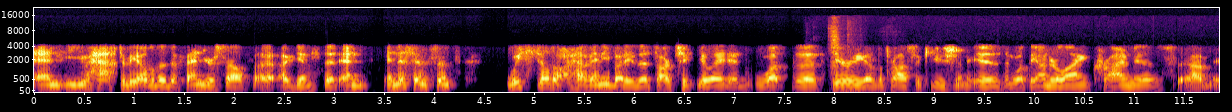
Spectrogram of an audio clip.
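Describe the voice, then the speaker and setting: A man giving unscripted legal analysis as an interview guest over a thin phone-like line, in a halting, deliberate way. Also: on the low side, vocal fry. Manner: halting, deliberate, repeats words as he goes. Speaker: guest legal commentator, former prosecutor.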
